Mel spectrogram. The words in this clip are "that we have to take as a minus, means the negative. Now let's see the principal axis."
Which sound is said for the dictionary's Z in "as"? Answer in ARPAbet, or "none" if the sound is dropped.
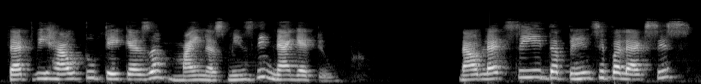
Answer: Z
